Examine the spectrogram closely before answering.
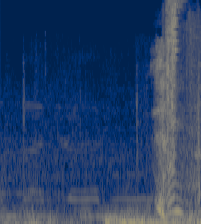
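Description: A heavy weapon whooshes through the air and strikes.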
